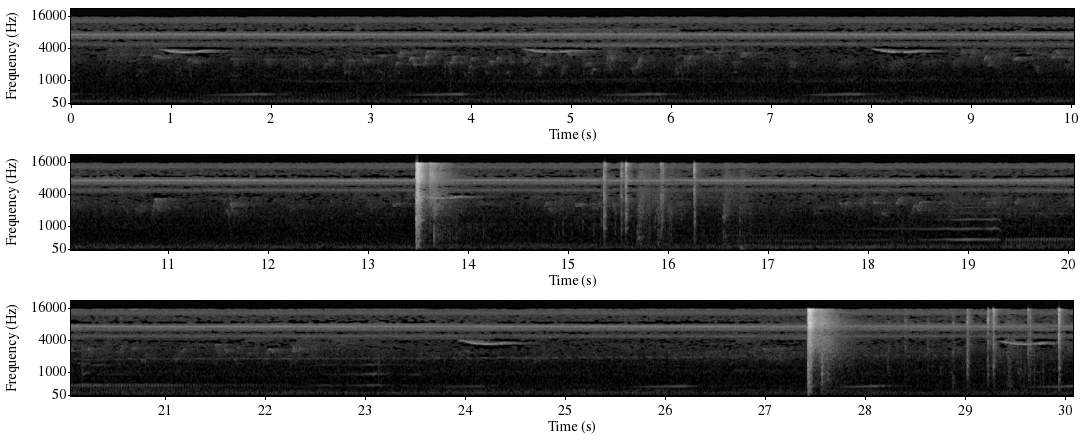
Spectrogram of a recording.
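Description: Two sharp shots from a pre-charged pneumatic air rifle, about fourteen seconds apart, each followed by a few faint clicks. A steady high insect buzz and a bird calling over and over run underneath.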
